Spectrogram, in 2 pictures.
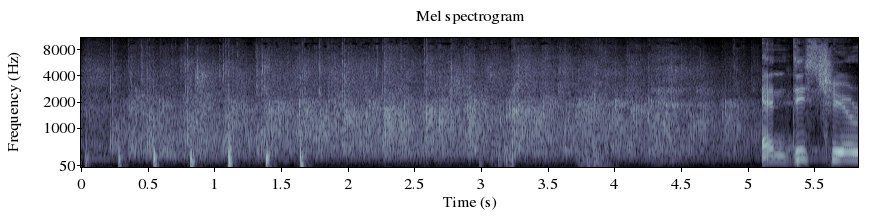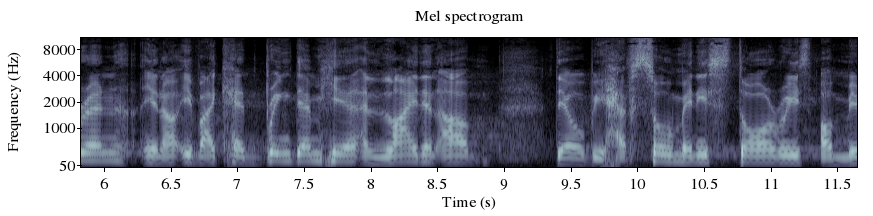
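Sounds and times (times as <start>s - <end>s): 
crowd clapping in sustained dense applause: 0.0s - 5.1s
speech: 5.2s - 11.6s.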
